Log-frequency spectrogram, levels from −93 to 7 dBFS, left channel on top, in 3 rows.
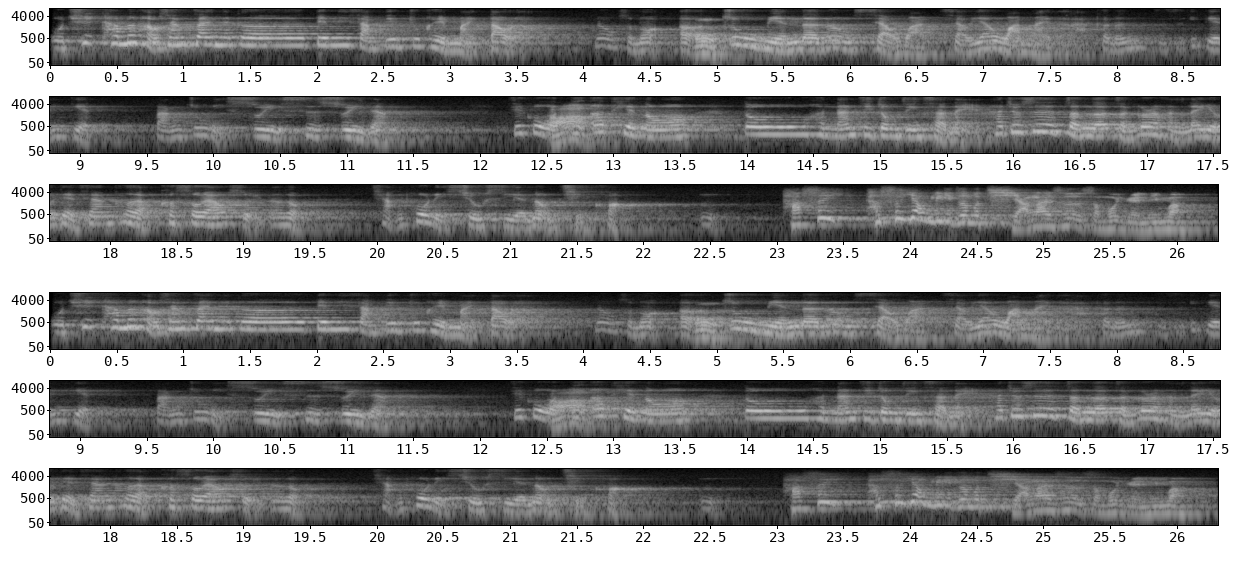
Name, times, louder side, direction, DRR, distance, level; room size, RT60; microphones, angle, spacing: voice 1, 0.0-3.6 4.1-8.2 8.5-9.1 9.6-11.3 12.2-19.5 20.0-21.9 22.4-22.6 23.8-23.9, left 2 dB, 25° left, 7 dB, 0.5 m, -27 dB
voice 2, 12.5-12.9 23.0-26.1, left 4 dB, 60° left, 11 dB, 0.7 m, -27 dB
21.5 x 8.8 x 5.2 m, 2.3 s
head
